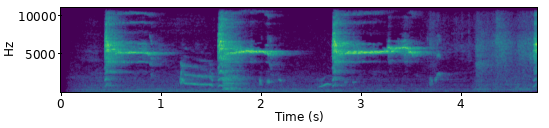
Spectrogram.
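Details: Grey parrot chicks during hand feeding in Kakinada. Harsh, scratchy calls with whistled upper tones, rising then falling, sound about once a second, four in all, over a steady low indoor hum.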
